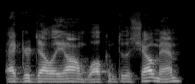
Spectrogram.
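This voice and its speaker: A man's voice: medium pitch, fairly even intonation, brisk. Young male podcast host, casual and rambling, easygoing interviewer. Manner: friendly, rambling, many fillers and restarts.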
